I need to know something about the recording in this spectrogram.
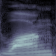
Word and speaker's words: Wang: I found out that most of the time the name is pronounced Wong but there are exceptions so even though it's not common I'm going to keep pronouncing it Wang for the memes Wang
